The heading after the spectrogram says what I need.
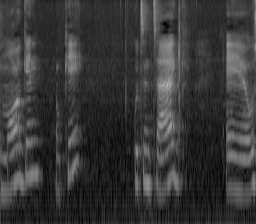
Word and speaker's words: Morgen: Ici, c'est pas R de français. Guten Morgen. C'est Guten Morgen, ok?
